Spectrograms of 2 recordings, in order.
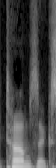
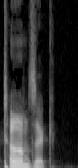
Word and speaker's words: Tomczyk: Tomczyk. – So you don't pronounce the C at all. – Okay. Tomczyk. So, it's Lisa Bick Tomczyk.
